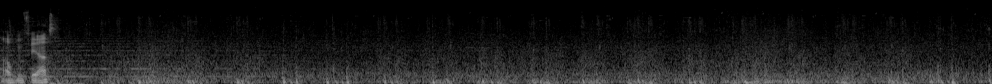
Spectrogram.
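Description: Horse hooves thud steadily on grass.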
